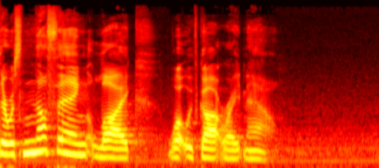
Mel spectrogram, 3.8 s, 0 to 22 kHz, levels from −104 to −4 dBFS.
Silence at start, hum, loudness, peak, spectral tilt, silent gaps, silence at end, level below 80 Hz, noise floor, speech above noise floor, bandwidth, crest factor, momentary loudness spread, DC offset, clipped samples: 0 s; none; -21 LUFS; -6 dBFS; -4.5 dB/octave; none; 1.1 s; -60 dBFS; -52 dBFS; 31 dB; 19 kHz; 18 dB; 12 LU; under 0.1%; under 0.1%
